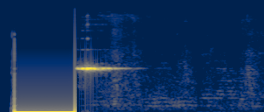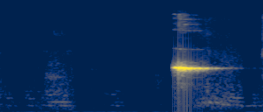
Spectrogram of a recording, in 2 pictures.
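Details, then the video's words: Pet African grey parrot doing mimicked sound effects indoors: two sharp clicks, then a short clear whistled note that falls away, a long silence, and a second matching whistle. "African Grey does sound effects"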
